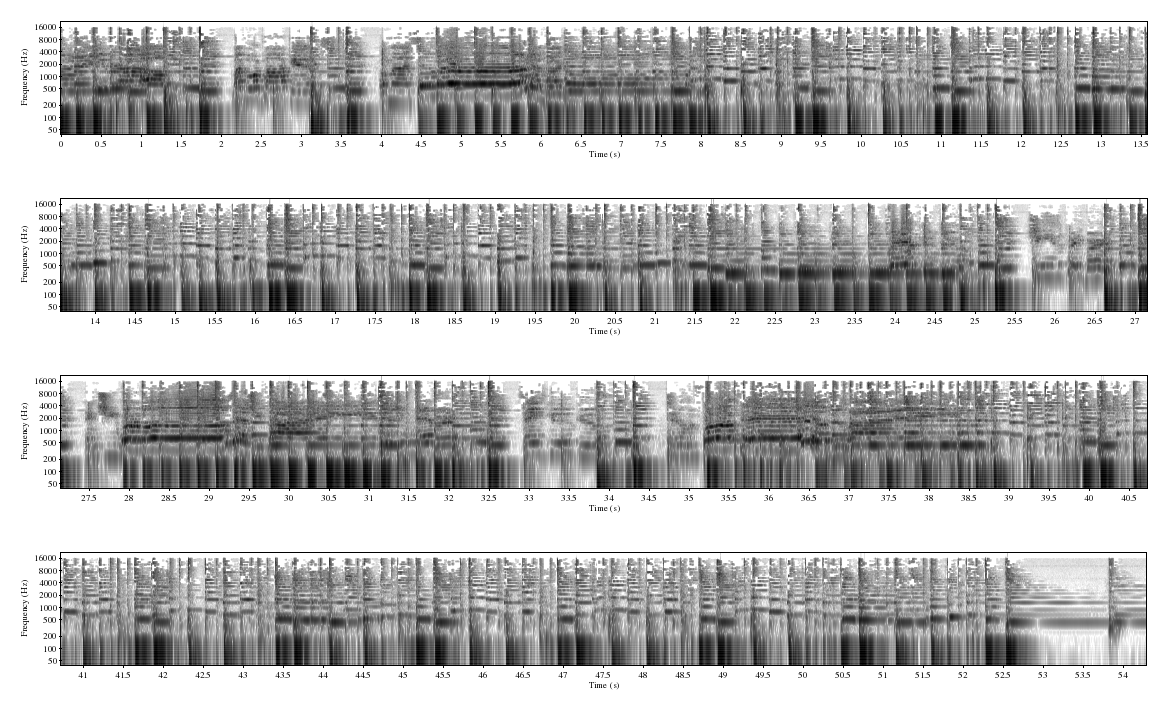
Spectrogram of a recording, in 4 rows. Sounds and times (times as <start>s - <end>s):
Singing: 0.0s - 1.6s, 2.2s - 3.4s, 4.0s - 7.9s, 25.6s - 26.8s, 27.4s - 38.8s
Drum: 0.0s - 52.8s, 53.8s - 54.1s
Mandolin: 0.0s - 54.2s.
